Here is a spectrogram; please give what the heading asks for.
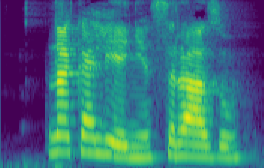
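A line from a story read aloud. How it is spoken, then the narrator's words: Sudden cold commanding tone. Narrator (Russian): Внезапно холодным властным тоном сказала Эля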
